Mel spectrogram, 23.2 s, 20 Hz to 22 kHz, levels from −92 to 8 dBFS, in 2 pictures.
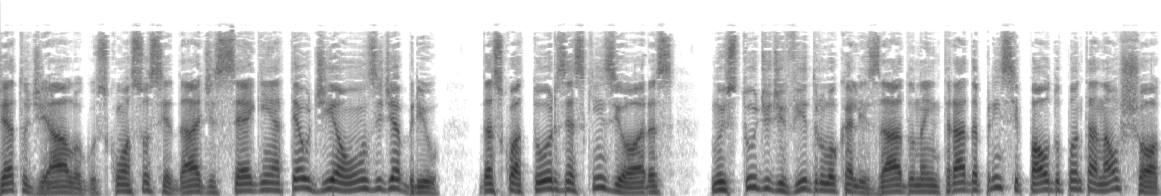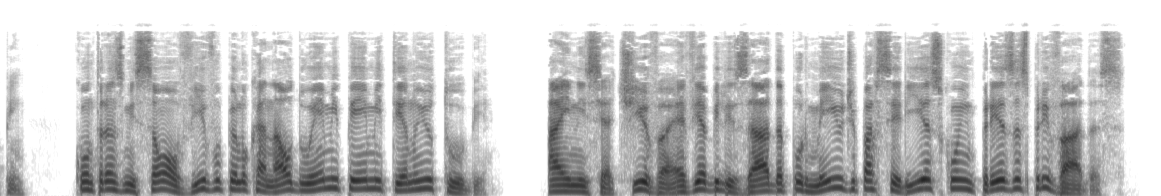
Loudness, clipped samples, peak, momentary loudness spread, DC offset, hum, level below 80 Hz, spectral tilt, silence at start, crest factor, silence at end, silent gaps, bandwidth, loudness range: -18 LUFS; under 0.1%; -2 dBFS; 6 LU; under 0.1%; none; -50 dBFS; -5.5 dB/octave; 0 s; 16 dB; 0.45 s; 16.65-17.00 s; 12 kHz; 2 LU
